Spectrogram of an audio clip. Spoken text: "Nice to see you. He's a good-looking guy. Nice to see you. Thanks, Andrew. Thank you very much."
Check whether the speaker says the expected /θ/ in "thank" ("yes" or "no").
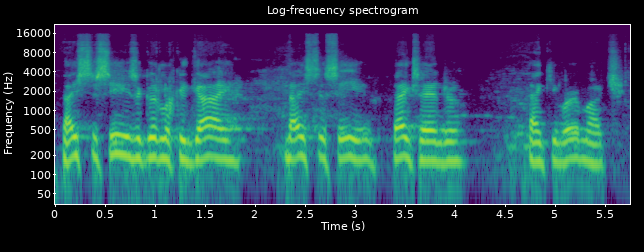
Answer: yes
